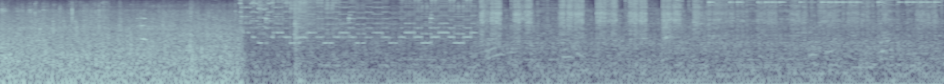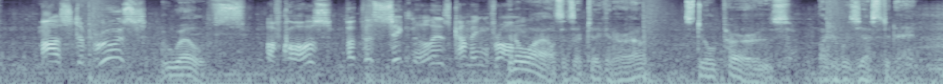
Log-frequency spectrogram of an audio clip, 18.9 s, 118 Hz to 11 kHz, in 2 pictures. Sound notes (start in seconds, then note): 2.4 computer indicators chiming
